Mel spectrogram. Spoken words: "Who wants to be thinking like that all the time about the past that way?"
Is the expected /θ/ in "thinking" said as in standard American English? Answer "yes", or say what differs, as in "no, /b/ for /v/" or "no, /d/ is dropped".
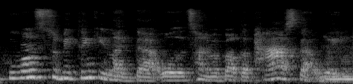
yes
